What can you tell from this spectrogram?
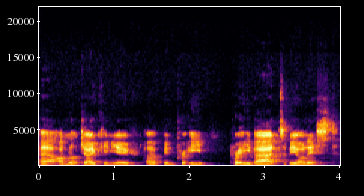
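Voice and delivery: ordinary delivery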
